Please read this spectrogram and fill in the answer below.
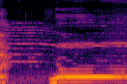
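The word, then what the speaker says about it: نون: এই হরফটির নামের শুদ্ধ উচ্চারণ করতে হলে জিহ্বার আগা তার বরাবর উপরের তালুর সঙ্গে লেগে দুই ঠোঁট গোল করে এই হরফটি উচ্চারণ শুরু ও শেষ হবে।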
